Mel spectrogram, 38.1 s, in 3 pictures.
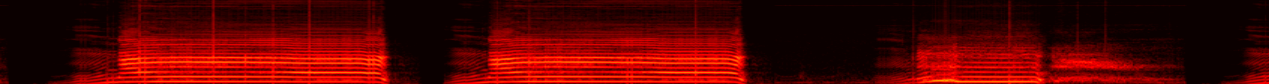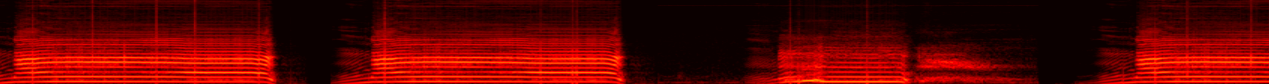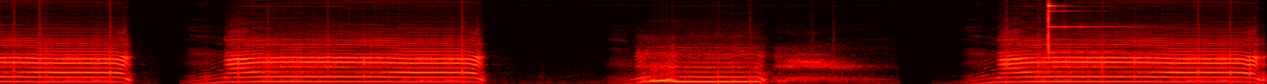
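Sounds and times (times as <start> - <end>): cow mooing: 37.0 - 38.0.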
